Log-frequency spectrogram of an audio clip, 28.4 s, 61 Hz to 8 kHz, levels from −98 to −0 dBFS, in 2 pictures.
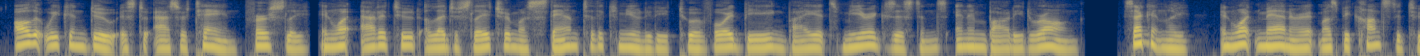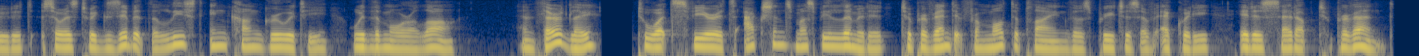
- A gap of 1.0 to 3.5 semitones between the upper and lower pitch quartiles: Yes, average, 3.0 semitones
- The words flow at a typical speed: Yes, average, 160 wpm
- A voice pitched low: Yes, low, 130 Hz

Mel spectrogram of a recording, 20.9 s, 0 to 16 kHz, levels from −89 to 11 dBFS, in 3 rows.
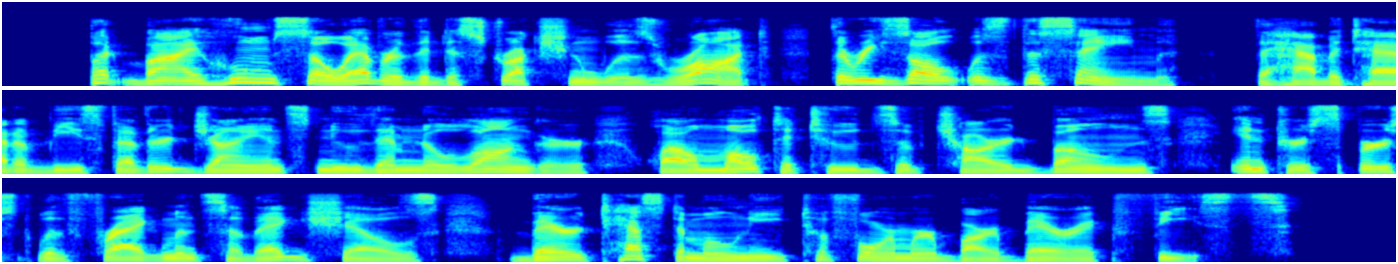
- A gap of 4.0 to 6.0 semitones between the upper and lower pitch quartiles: No, average, 3.5 semitones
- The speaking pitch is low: Yes, low, 105 Hz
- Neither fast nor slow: No, slow, 110 wpm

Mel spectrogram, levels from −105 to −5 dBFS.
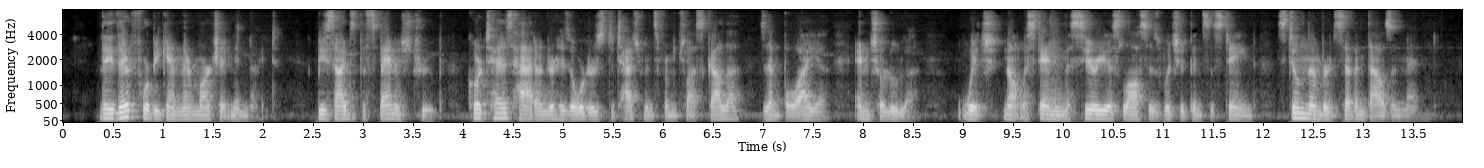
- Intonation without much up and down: Yes, narrow, 2.1 semitones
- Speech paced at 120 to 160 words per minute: Yes, average, 150 wpm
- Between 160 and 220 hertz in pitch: No, low, 100 Hz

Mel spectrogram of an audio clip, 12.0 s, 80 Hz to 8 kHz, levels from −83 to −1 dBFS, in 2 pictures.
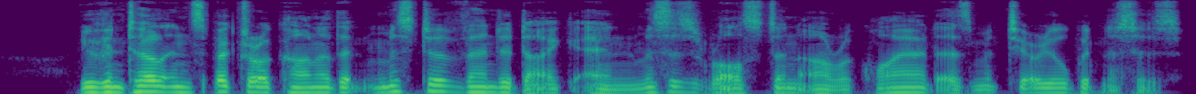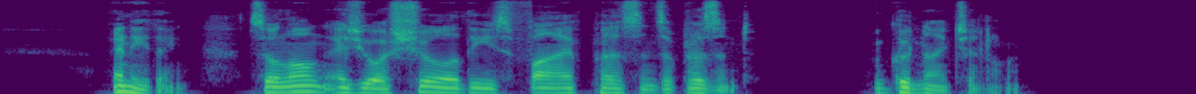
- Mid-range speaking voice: No, low, 110 Hz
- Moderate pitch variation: Yes, average, 3.3 semitones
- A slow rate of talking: No, average, 160 wpm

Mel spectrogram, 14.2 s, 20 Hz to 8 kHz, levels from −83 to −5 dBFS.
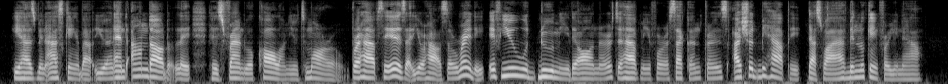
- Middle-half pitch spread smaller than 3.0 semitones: No, average, 3.6 semitones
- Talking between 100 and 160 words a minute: No, average, 200 wpm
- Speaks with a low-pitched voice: No, medium, 160 Hz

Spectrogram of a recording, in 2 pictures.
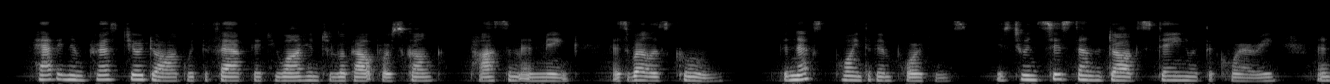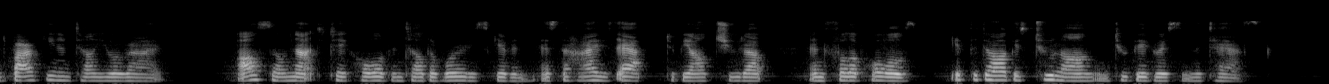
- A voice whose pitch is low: No, medium, 175 Hz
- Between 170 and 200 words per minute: Yes, average, 180 wpm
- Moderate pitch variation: No, narrow, 2.0 semitones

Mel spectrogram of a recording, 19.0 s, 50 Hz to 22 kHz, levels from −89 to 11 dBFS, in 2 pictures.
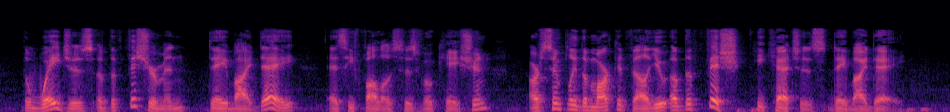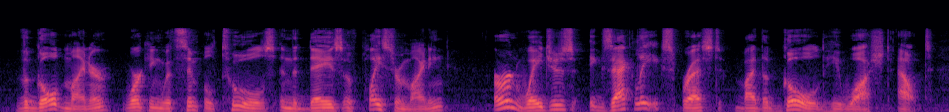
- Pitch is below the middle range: Yes, low, 105 Hz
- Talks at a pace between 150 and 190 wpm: Yes, average, 155 wpm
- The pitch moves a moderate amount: No, wide, 6.2 semitones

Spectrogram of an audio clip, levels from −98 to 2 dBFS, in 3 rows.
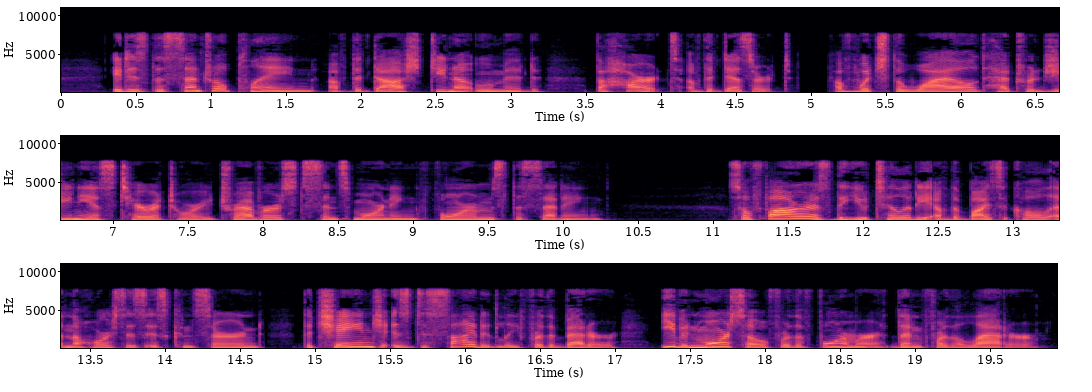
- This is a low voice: No, high, 190 Hz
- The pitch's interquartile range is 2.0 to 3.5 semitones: No, average, 4.8 semitones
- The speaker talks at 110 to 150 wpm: No, average, 175 wpm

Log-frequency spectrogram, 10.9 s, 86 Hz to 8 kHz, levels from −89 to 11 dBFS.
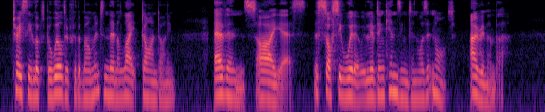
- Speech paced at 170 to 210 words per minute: No, average, 155 wpm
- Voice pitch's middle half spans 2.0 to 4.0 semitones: Yes, narrow, 2.4 semitones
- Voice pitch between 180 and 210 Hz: No, medium, 160 Hz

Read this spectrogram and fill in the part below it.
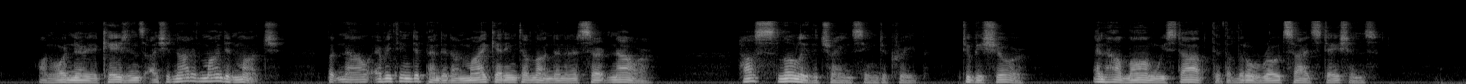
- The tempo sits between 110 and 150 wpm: No, average, 170 wpm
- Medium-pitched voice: No, low, 100 Hz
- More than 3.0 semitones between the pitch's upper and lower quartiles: Yes, average, 3.4 semitones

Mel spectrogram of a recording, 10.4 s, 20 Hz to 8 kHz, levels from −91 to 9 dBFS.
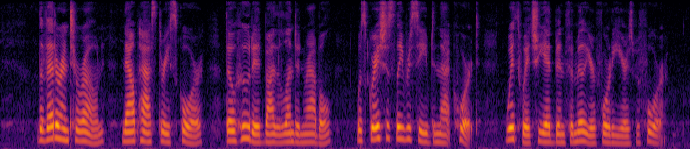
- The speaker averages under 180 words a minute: Yes, average, 155 wpm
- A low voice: No, medium, 180 Hz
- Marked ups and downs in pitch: No, average, 5.0 semitones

